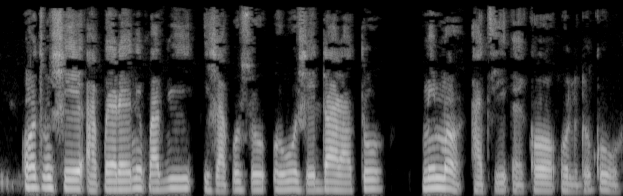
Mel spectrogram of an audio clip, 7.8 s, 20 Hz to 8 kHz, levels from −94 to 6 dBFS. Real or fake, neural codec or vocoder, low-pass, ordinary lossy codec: real; none; 7.2 kHz; MP3, 32 kbps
